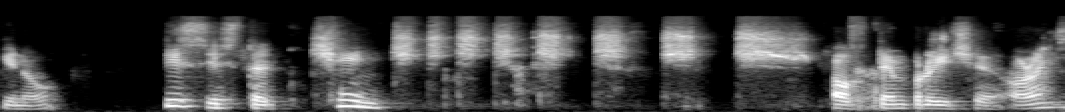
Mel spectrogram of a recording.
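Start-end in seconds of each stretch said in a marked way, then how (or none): 0.8-5.0 change emphasized. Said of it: "I need to stress this enough".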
